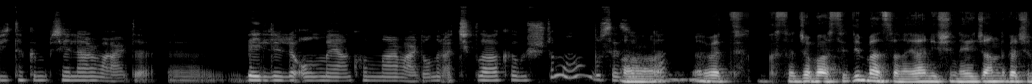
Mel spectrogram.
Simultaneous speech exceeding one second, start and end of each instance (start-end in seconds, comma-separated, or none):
none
